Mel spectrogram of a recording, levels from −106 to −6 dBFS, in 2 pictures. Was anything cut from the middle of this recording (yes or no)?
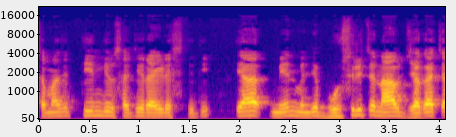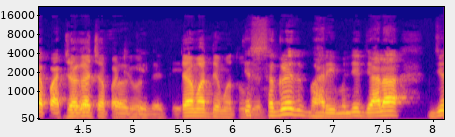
yes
